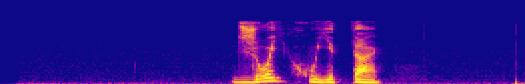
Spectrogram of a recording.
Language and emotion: Russian, neutral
